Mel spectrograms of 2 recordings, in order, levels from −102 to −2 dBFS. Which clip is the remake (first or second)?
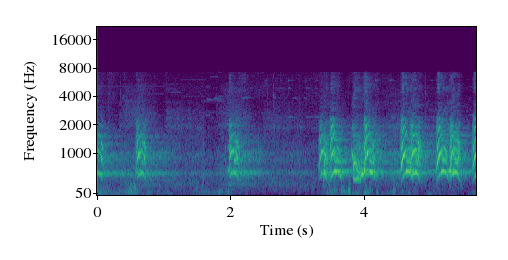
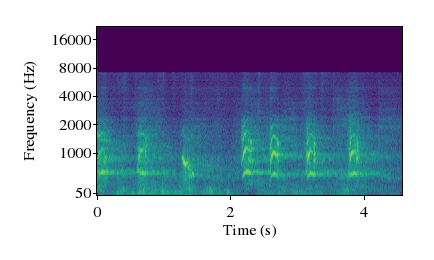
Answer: second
